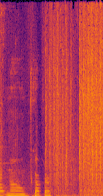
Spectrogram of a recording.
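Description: A man speaks loudly into a close microphone.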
